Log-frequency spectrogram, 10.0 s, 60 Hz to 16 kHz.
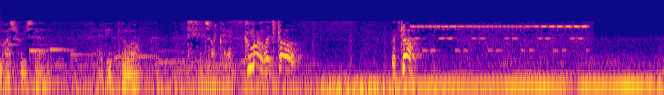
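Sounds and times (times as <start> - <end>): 
speech: 0.0 - 4.6, 5.8 - 6.4
low hum: 4.6 - 9.9
several telephones trilling around a house: 6.2 - 8.9.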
